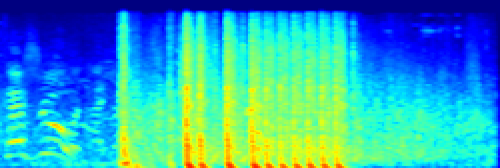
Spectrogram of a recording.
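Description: A rifle fires a rapid burst of shots close by.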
